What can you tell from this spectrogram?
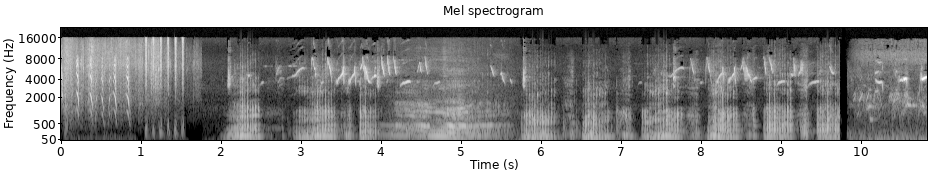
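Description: A male lion roaring: a series of deep repeated calls with one longer call falling in pitch, light high chirps above them. Light clicks come before it, and near the end rapid high peeps of ducklings take over.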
